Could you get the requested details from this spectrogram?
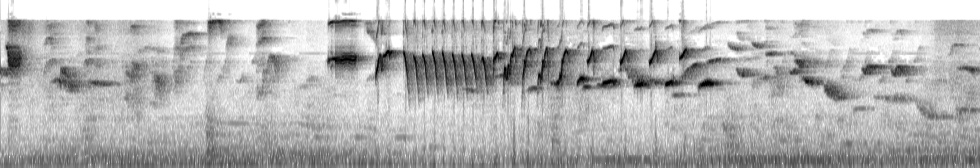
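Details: Vigorous oriental magpie-robin song crammed with canary imitation: jumbled chirps, a pure whistle, then an extended rapid trill of regularly repeated notes giving way to slurred whistles and twitters.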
